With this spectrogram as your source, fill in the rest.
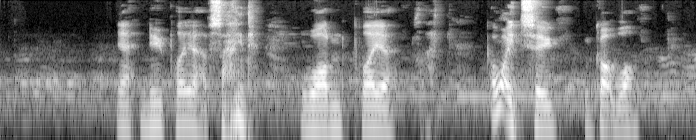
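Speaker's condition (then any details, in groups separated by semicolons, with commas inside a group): No condition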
